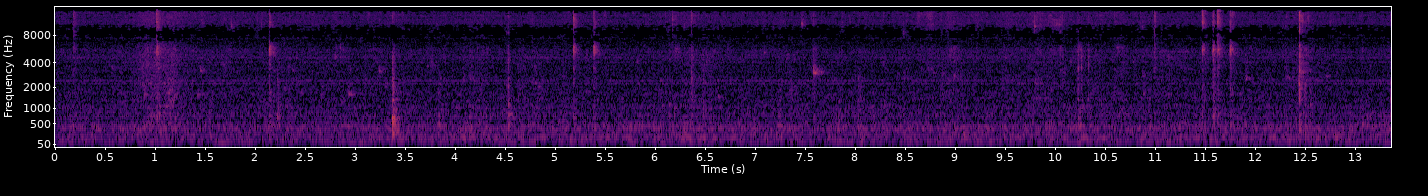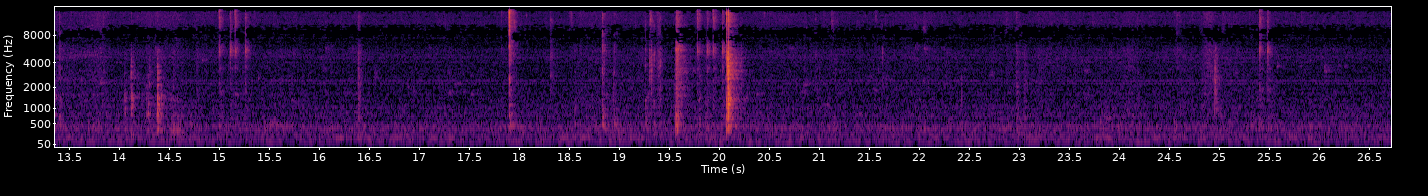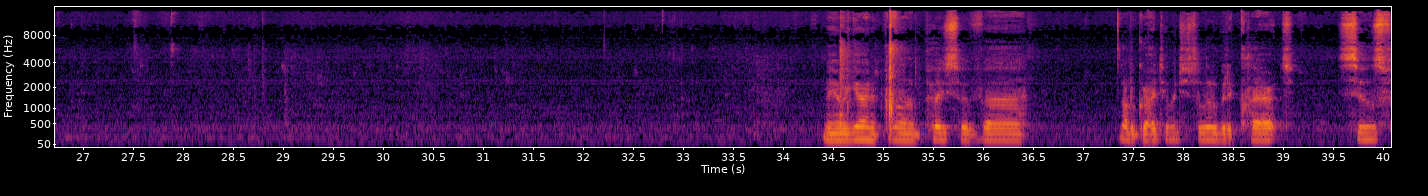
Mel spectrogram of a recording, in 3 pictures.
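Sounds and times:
faint steady background noise: 0.0 - 40.0
small clicks and taps of tools: 4.5 - 5.5, 11.4 - 12.6, 13.3 - 15.4, 24.9 - 25.6.

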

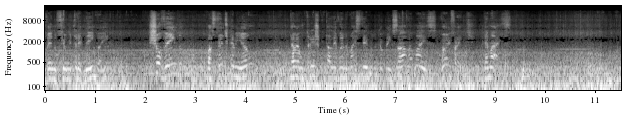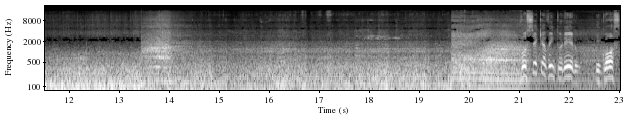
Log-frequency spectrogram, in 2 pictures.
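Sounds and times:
car road and engine rumble: 0.0 - 23.0
rush of noise: 7.6 - 21.2.

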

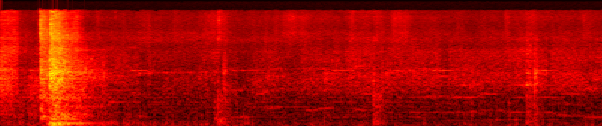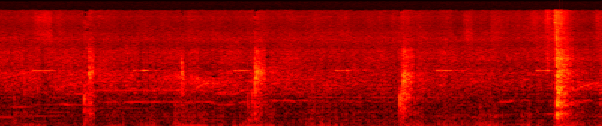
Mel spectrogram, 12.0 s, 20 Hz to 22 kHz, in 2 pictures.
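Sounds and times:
door shutting with thud: 0.3 - 1.2.

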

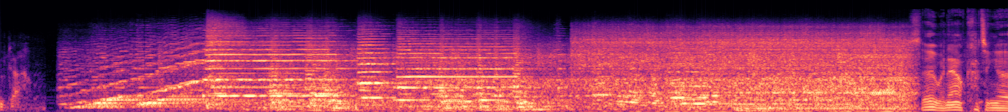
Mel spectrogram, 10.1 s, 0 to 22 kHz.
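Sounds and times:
orchestral music: 0.6 - 9.2
boring machine noise: 1.7 - 9.2.

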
